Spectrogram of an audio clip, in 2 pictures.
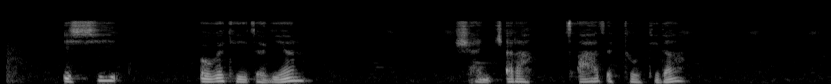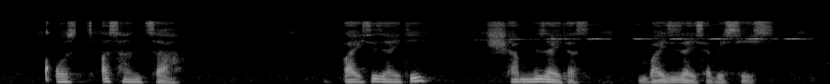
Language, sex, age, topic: Gamo, male, 25-35, agriculture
